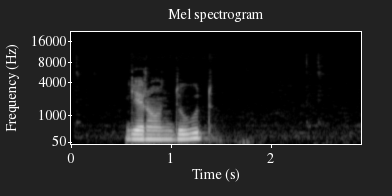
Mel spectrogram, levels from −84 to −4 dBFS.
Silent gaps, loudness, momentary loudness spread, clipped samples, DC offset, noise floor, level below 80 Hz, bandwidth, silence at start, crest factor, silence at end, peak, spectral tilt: none; -26 LUFS; 17 LU; under 0.1%; under 0.1%; -67 dBFS; -66 dBFS; 6.8 kHz; 0.55 s; 20 dB; 1.5 s; -10 dBFS; -9 dB/octave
